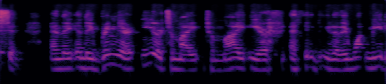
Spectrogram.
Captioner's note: chuckling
